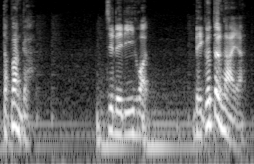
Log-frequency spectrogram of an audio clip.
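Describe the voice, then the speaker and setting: A man's voice: mid-range voice, lively intonation, fairly bright tone, close to an everyday voice. Man acting an earnest islander over music. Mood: sombre. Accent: Taiwanese. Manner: deliberate, solemn. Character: earnest worldly male islander, cautious returned seafarer. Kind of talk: radio drama acting with first-person storytelling. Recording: music behind the voice.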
